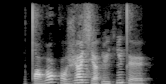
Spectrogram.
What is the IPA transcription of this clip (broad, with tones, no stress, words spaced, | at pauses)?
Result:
tˤɛ˩ðˤo˥ kɔ˩ʒa˥ɕa˩ ɗẽ˩çĩ˥tɛ˩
